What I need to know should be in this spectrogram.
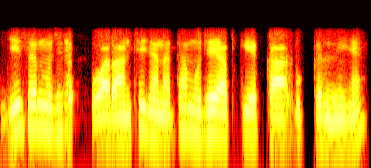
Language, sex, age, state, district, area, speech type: Hindi, male, 18-30, Uttar Pradesh, Sonbhadra, rural, conversation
